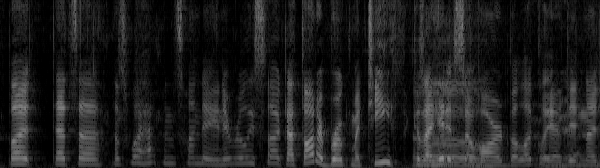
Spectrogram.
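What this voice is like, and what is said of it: Southern drawl. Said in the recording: “I'm very Southern. So, you know, I got a Southern drawl”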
